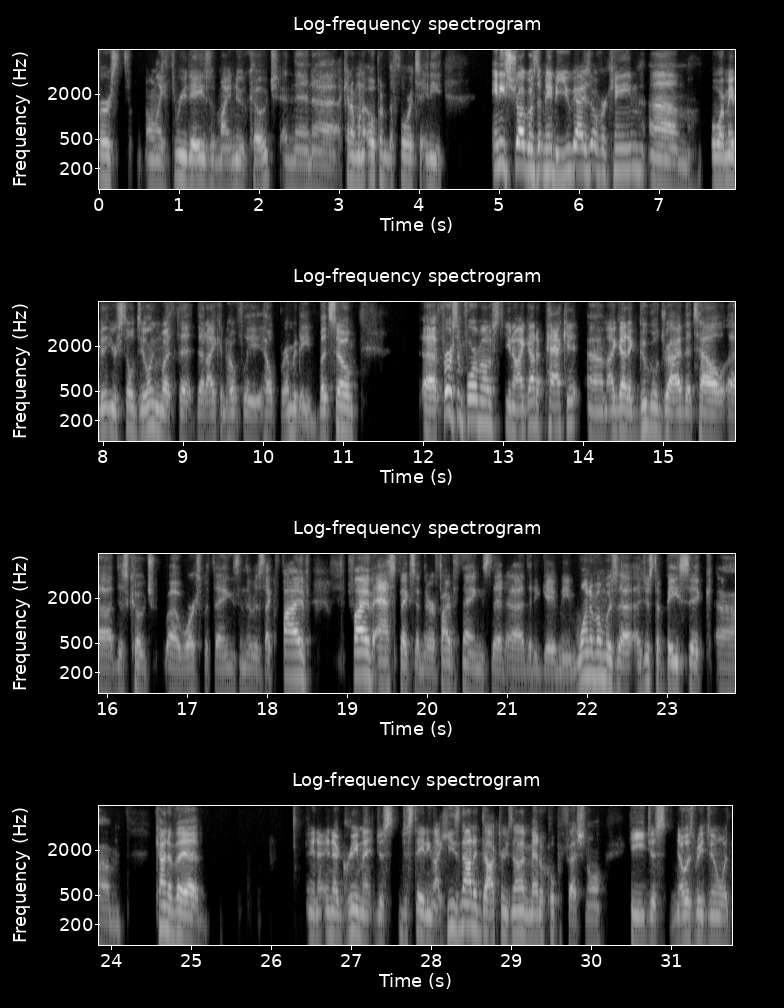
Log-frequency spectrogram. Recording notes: Today's episode is a pre-recorded zoom call with the Thriving Lives Community. Every week I host a zoom call.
